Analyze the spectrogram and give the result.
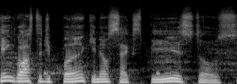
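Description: This man's voice sits at a medium pitch with a dark, mellow tone. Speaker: podcast host and journalist. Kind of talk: casual chat.

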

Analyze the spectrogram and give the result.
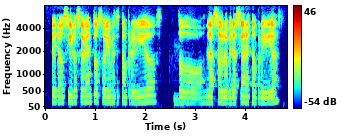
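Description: A woman speaks at a medium pitch with a bright, sharp tone. Her pace is moderate. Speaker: gaming community admin. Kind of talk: casual chat.

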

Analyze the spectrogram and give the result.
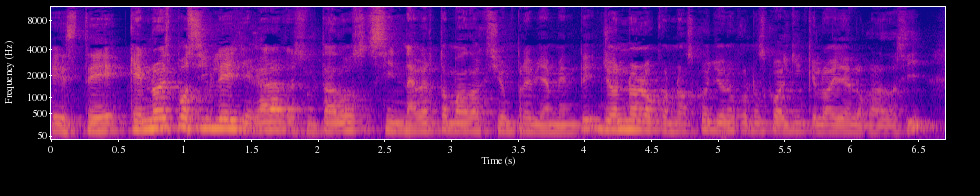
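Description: Over noticeable background noise and audible room echo, a man talks at a very fast pace with hardly any pauses, a fairly high pitch and ordinary pitch variation. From Mexico. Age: 20s. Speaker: entrepreneur and former pro footballer. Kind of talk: casual interview chat.

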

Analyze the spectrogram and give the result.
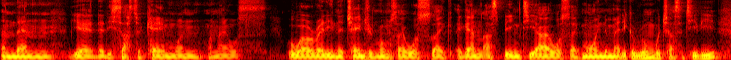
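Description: Over a silent background in a very clean recording, a man talks at a fairly quick pace in a very deep, low voice with a dark, mellow tone and monotone, flat intonation. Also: hardly any pauses. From Argentina, Buenos Aires. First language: Spanish. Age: 30s. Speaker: professional rugby player. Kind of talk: casual interview.

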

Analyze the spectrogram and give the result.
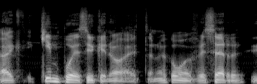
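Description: A man with an Argentine accent and very wide pitch swings, on a very clean recording with a silent background. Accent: Rioplatense Argentine Spanish. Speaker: radio host. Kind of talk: casual chat.

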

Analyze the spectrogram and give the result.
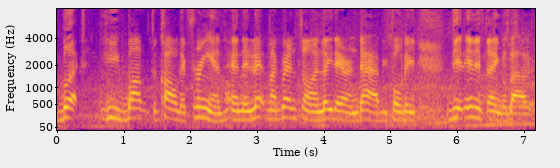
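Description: The speech has fairly even intonation, set against noticeable background noise. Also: woman, fairly low pitch for a woman, moderate pace. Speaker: grieving grandmother. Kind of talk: interview statement.

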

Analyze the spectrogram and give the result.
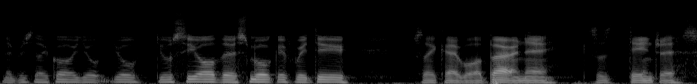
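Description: A Scottish accent at a moderate pace, with ordinary pitch variation, in a very clean recording over a silent background. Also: man. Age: 30s. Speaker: podcast host. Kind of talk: casual solo monologue.

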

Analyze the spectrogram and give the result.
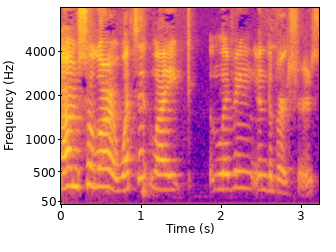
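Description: A woman speaks, her pitch swinging very widely. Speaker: student club officer and podcast host. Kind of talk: casual chat.

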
